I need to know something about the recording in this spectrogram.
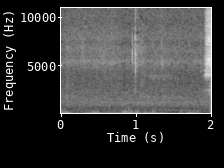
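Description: Low, uneven rumble of background noise on the microphone, with one faint click about a second in.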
